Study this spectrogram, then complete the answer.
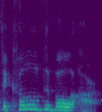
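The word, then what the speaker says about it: École des Beaux-Arts: Both the École de Beaux-Arts, I think. And it's pronounced École de Beaux-Arts.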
